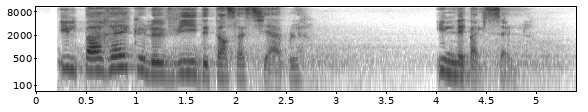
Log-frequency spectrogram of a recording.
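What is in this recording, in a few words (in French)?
Female Flirt, voix françaises; Elfe du Vide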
